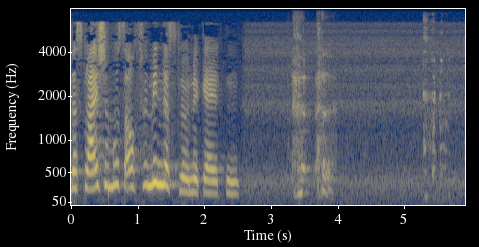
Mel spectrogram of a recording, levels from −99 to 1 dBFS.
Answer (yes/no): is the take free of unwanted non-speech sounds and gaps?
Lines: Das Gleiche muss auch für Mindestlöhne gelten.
no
